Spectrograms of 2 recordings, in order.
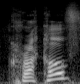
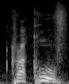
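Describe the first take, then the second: First: The name is said with an English pronunciation. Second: The name is said with a Polish pronunciation.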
